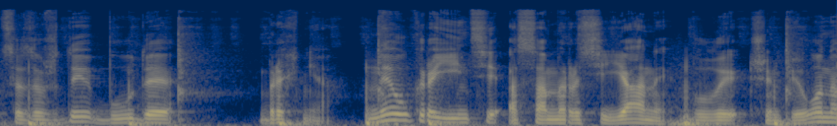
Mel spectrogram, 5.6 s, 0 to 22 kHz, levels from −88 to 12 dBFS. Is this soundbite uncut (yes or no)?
no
